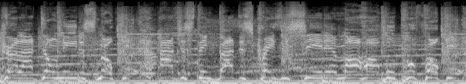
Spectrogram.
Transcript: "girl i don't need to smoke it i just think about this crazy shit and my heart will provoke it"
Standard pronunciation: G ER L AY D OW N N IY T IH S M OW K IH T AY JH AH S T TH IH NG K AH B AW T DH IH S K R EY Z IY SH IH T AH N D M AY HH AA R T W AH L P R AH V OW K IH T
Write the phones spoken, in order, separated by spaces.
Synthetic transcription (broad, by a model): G ER L AY D OW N N IY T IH S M OW K IH T AY JH AH S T TH IH NG K AH B AW T DH IH S K R EY Z IY SH IH T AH N M AY HH AA R T W AH L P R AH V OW K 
